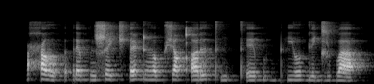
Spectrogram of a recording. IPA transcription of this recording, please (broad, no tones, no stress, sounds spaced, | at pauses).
ħ ɤ ʔ | ɾ ɛ b ɾ e̤ ʂ e t͡ʃʼ ɛ ɖʱ ɐ b ʃ ɤ qʼ ɤ ɾ ɨ tʼ i̤ ʔ tʼ e b ɘ b pʰ j ɤ ɡ ɛ d͡ʑ ɤ b a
